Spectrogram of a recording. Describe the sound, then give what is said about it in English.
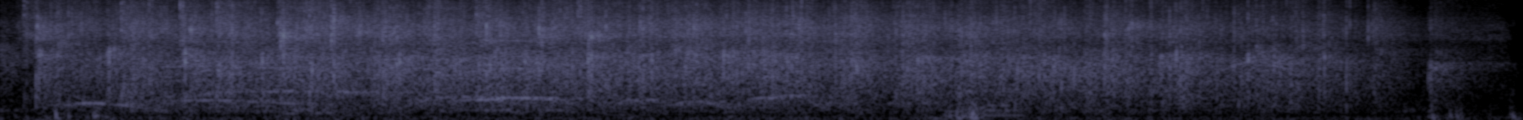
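A church audience at a morning service claps steadily for several seconds for invited guests about to share, a dense, even wash of applause that holds its level and then thins out toward the end, with faint voices murmuring underneath. “And uh, so, why don't you just give them a round of applause?”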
